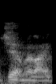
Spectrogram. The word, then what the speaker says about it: Jiminy: Jiminy Cricket isn't called Jiminy Cricket. He's called Gemini Cricket, even though it's spelled the same way.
